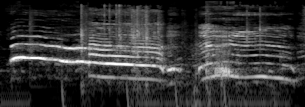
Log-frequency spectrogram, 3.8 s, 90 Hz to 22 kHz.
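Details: A 4-year-old boy crying while made to clean his messy room: loud, wavering wails and sobs with brief catches of breath, an ordinary upset toddler cry.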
